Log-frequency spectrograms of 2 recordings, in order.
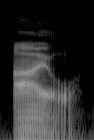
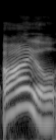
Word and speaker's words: aisle: The aisle, it's that walkway, right between the seats in a church or venue. A I S L E, but you don't say the S's at all.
